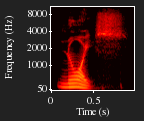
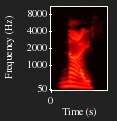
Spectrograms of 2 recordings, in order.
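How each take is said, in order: First: The vowel is an 'oy' sound. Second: The vowel is the usual 'eye' sound. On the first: "but noise" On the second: "not nice"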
